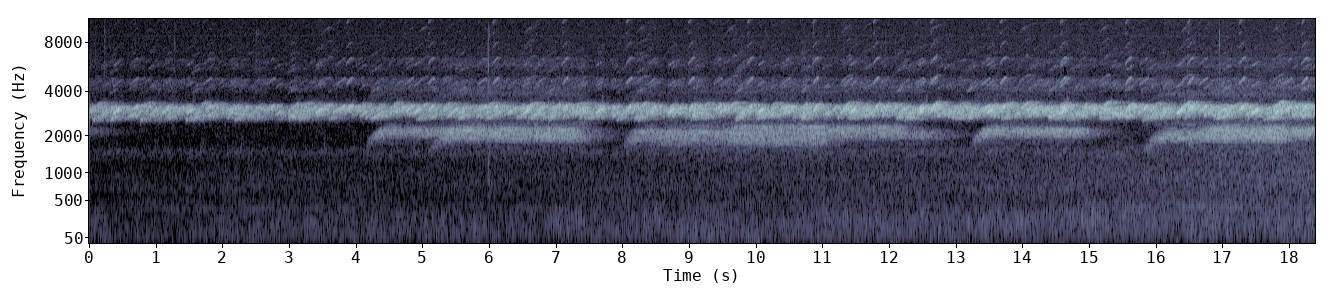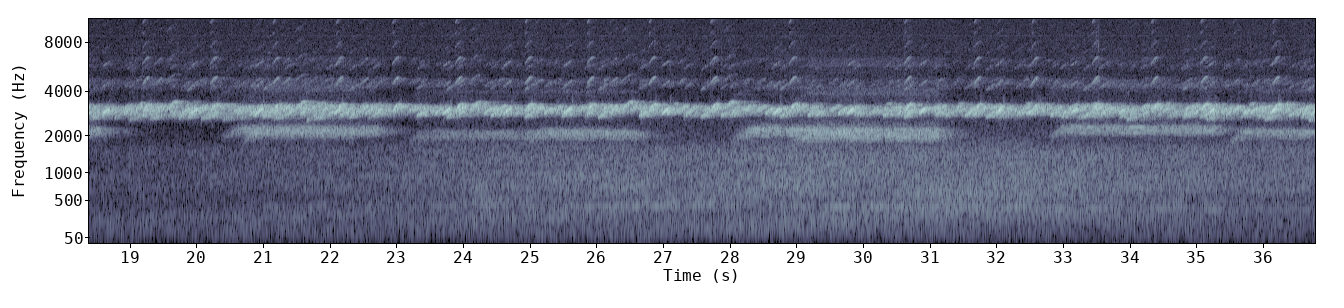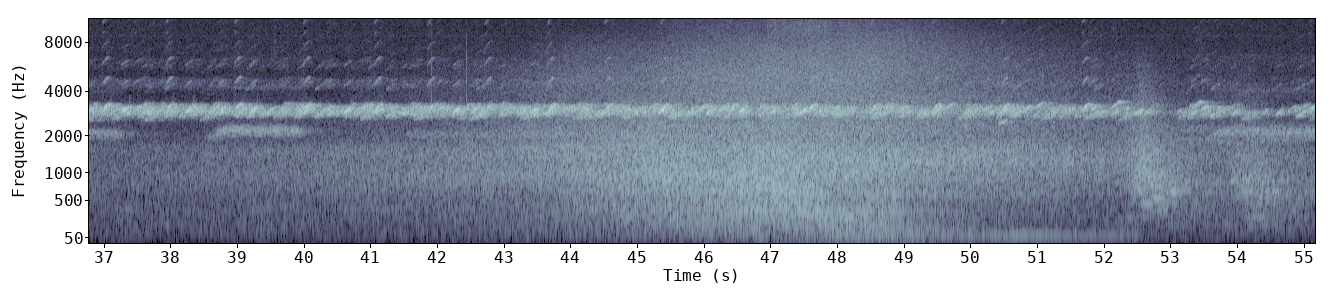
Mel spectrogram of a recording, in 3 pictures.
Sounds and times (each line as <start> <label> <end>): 0.0 Fowler's toads 55.1
0.0 spring peepers 55.1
